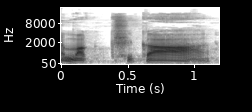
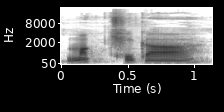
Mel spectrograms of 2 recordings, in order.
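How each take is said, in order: First: मक्षिका said slowly, each syllable distinct, louder; careful pronunciation. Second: Said in the usual way. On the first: Shown as a demonstration. Teacher models मक्षिका for the class, slow and clear. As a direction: spell out मक्षिका slowly and firmly. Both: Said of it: "मक्षिका नहीं है".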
